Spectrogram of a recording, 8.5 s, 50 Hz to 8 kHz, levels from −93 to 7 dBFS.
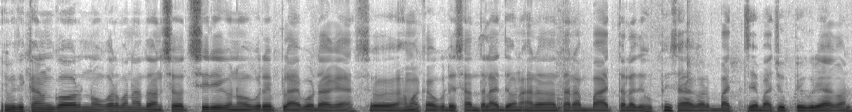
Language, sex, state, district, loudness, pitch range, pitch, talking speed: Chakma, male, Tripura, Unakoti, -14 LUFS, 105-130 Hz, 110 Hz, 205 wpm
